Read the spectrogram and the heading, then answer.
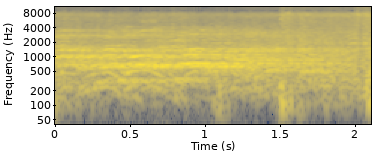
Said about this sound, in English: And Jack Vaughan has just scored the first goal of the match. Bristol are 1 0 up the cauldron is rocking. There is a huge crowd here today, a huge crowd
